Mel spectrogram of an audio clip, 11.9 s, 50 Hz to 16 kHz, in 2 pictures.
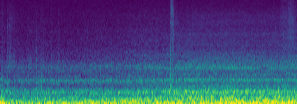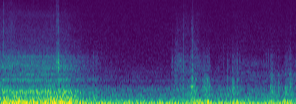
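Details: Alfa Romeo 156: a deep, rough drivetrain rumble that goes away when the clutch is pressed; the cause is not identified.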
